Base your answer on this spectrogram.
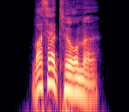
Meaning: nominative/accusative/genitive plural of Wasserturm
- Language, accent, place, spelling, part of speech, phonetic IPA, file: German, Germany, Berlin, Wassertürme, noun, [ˈvasɐˌtʏʁmə], De-Wassertürme.ogg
